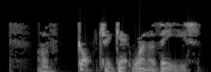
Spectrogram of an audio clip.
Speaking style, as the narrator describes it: he murmured

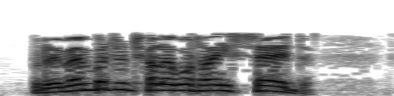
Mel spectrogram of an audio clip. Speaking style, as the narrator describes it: Glenda shouted after her

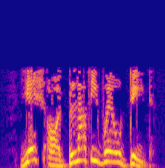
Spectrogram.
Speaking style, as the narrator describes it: said Nobby hotly

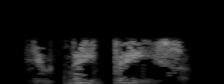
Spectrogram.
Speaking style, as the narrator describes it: whispered the voice

